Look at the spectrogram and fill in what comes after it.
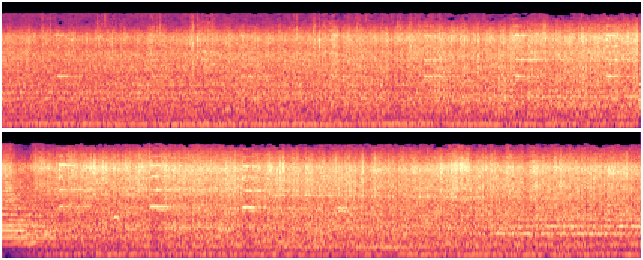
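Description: Diesel locomotives of a BNSF double-stack freight train passing close, their engines running loud and steady. The sound breaks off for a moment about halfway through, and steady high tones come in near the end as the trailing units go by.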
